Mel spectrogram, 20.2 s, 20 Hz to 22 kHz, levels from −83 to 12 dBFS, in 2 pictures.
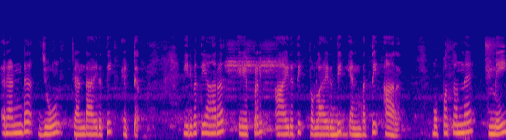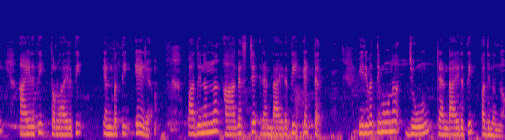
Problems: background sounds at intervals, low volume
